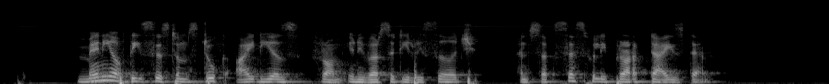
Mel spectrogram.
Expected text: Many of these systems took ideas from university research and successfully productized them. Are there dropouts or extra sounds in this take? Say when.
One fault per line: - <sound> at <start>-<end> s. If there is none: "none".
none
